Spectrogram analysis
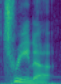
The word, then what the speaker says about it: Trina: And I was like, no, her name is Trina. Like the rapper. Like just Trina. Like everybody I've ever met named Trina. That's how you say it. She's like, it's Trina.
